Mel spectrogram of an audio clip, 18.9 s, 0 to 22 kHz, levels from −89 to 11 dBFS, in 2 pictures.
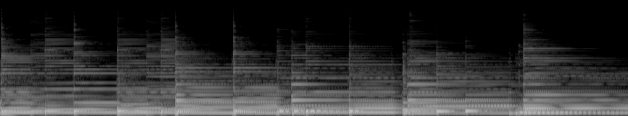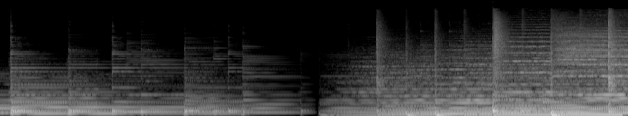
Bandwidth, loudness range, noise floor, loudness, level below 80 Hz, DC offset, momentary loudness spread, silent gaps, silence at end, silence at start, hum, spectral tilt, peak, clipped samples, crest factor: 12.5 kHz; 13 LU; -51 dBFS; -24 LUFS; -28 dBFS; under 0.1%; 16 LU; none; 0 s; 0 s; none; -7.5 dB/octave; -4 dBFS; under 0.1%; 20 dB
